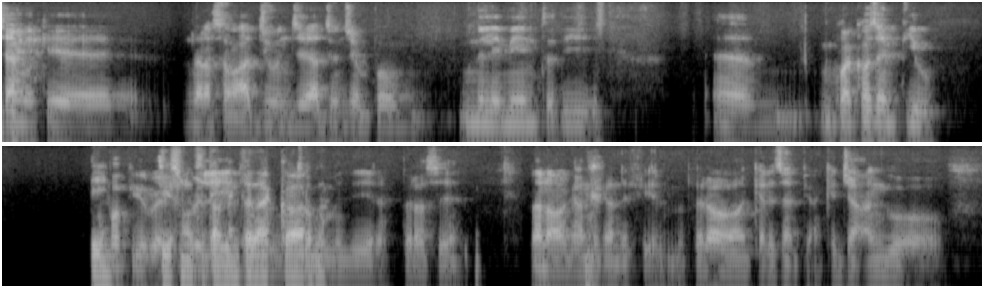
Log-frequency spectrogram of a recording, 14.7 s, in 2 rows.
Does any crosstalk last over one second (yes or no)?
yes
